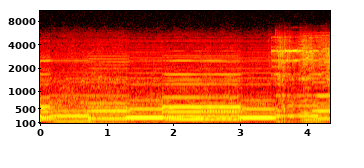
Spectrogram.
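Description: Two electric organs playing slow, sustained chords that shift every half second to a second or so. A brighter, fluttering high layer joins near the end.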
